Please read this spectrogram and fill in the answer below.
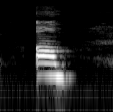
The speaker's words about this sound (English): oh my gosh, I just keep on sneezing.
